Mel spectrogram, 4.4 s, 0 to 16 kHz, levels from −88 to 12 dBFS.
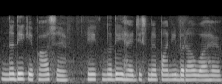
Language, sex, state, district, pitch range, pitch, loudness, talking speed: Hindi, female, Haryana, Jhajjar, 205-220 Hz, 210 Hz, -15 LUFS, 160 wpm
